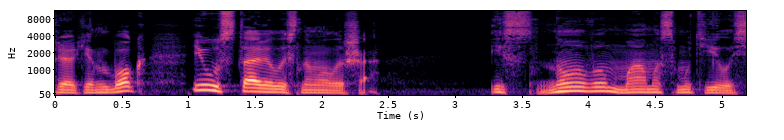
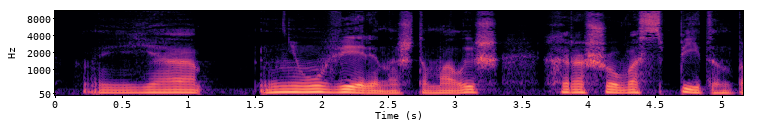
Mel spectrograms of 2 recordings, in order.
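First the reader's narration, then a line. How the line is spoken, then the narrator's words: Muttering. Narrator (Russian): пробормотала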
